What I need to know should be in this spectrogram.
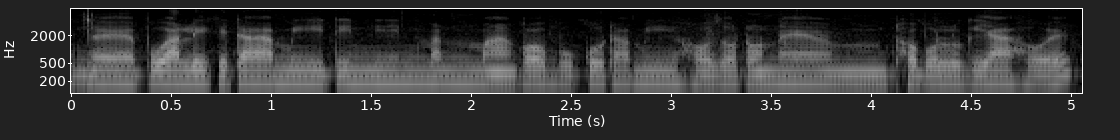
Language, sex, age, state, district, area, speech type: Assamese, female, 60+, Assam, Dibrugarh, rural, spontaneous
